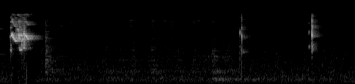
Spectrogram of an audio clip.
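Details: Caged rosy-faced lovebirds, five together by a window, give one loud harsh high squawk at the start, then two brief sharp chirps about two and a half and three seconds later over faint room noise.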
